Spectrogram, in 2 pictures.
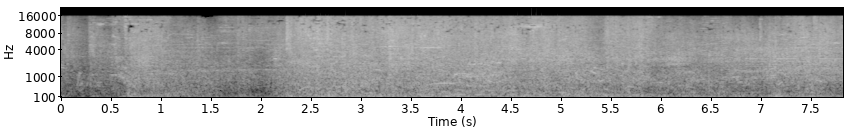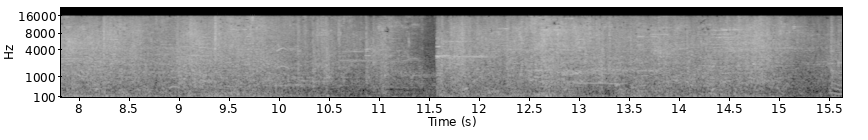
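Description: Weapons clash and strike in a video game battle.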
